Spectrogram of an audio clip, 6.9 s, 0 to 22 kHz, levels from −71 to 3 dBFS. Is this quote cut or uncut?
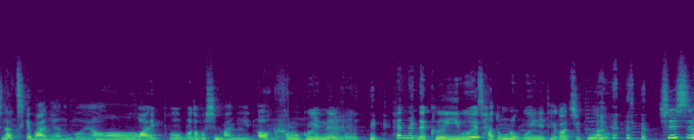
cut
